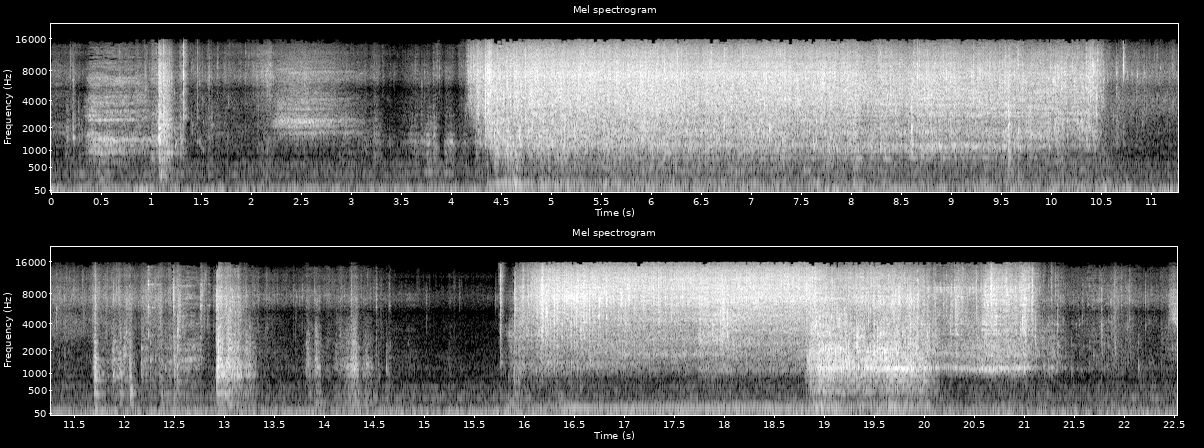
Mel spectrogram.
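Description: Water poured from a bucket into a sump pump basin, a steady rush for about six seconds. About sixteen seconds in, the newly installed submersible sump pump switches on and runs for about five seconds with a low motor hum and rushing water as it empties the basin, then stops.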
